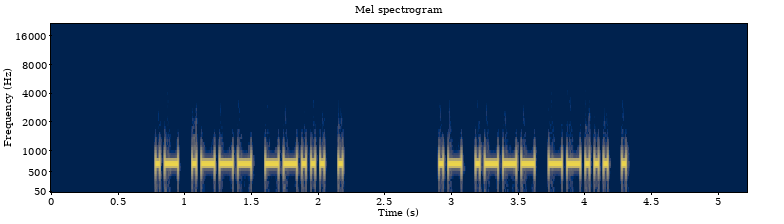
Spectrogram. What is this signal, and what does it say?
Morse code, heard as a keyed tone, about 34 wpm, 700 Hz. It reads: AJ7E AJ7E
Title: USA Call Signs - 4 Characters - Repeated 2x - 35wpm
